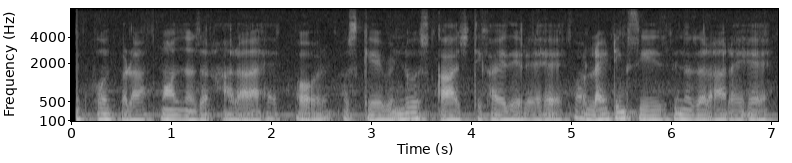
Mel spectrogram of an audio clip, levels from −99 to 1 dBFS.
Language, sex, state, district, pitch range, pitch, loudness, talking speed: Hindi, male, Chhattisgarh, Bastar, 95-110 Hz, 100 Hz, -35 LUFS, 185 wpm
